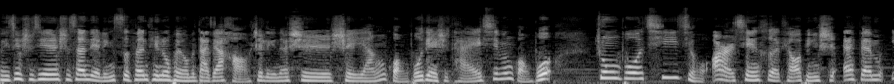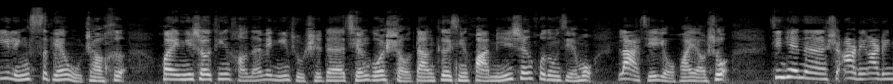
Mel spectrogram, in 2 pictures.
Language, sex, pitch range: Chinese, female, 175-240 Hz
